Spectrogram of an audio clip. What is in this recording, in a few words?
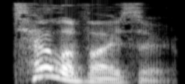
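"televisor", British English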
